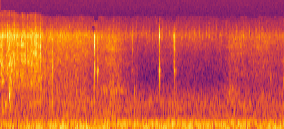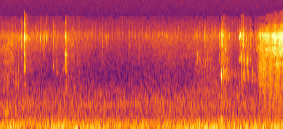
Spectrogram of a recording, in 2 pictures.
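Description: Soft handling noises, a few short clicks and rustles with a cluster near the end, over a steady low rumble.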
